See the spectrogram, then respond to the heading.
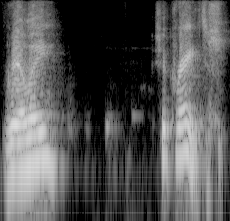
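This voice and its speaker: A man's voice: fairly high pitch, takes it slowly. A man playing a nervous, lovesick, dryly sarcastic office worker in a sitcom table read, with a hesitant, stammering delivery. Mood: exasperated. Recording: video call table read.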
